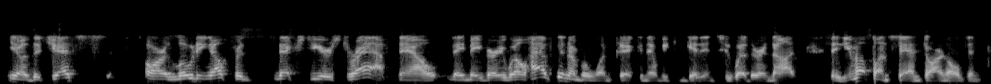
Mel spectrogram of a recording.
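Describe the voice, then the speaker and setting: A man co-hosting a sports podcast, discussing things casually in a measured, conversational manner. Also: fairly low pitch, no echo. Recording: slightly dull lo-fi audio.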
